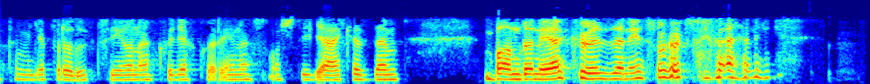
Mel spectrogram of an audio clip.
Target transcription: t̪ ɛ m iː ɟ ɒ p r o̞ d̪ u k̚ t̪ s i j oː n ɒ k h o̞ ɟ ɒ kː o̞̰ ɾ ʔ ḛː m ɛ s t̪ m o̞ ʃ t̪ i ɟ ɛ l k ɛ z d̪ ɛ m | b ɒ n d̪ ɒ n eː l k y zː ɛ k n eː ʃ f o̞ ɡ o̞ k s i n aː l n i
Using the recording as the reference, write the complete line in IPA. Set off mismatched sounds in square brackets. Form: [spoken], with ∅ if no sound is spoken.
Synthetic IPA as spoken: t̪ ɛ m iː ɟ ɒ p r o̞ d̪ u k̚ t̪ s i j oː n ɒ k h o̞ ɟ ɒ kː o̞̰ ɾ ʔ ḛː [n] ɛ s t̪ m o̞ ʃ t̪ [iː] ɟ ɛ l k ɛ z d̪ ɛ m | b ɒ n d̪ ɒ n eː l k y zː ɛ [∅] n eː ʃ f o̞ ɡ o̞ k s i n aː l n i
